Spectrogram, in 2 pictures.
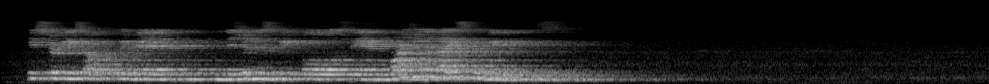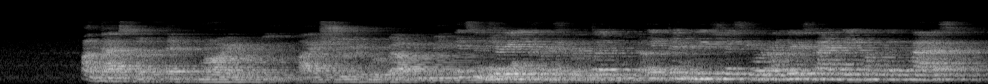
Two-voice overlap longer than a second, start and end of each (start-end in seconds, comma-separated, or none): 14.5-15.9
